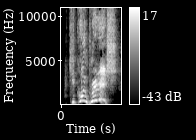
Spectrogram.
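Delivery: loud, high burst of frustration; exasperated outburst. Real, not acted. Player breaking character over the slipping accent, loud exasperation. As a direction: blurt it out, exasperated.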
